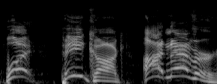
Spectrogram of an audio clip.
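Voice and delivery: high-pitched scandalized exclamations; hammed-up disbelief, each word flung out high; mock outrage. Host mimicking fans who only watch college sports, mock outrage.

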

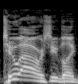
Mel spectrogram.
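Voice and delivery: ordinary delivery

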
